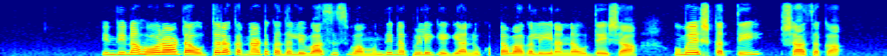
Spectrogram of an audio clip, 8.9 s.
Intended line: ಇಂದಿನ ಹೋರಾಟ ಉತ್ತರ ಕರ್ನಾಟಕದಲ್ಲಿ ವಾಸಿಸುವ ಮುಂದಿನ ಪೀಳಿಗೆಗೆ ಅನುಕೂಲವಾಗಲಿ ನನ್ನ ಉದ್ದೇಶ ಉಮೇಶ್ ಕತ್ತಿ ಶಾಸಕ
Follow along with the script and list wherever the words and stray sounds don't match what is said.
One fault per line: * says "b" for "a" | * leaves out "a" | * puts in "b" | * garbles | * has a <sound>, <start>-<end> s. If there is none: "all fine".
* has a dropout, 4.9-5.0 s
